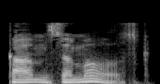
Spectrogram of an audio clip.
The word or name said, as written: Komsomolsk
